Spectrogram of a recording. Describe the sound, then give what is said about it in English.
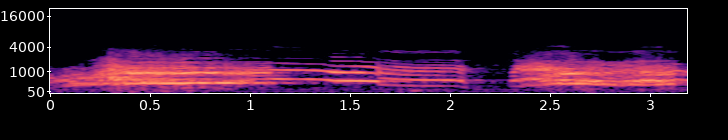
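A man's voice imitates Lee, an old postmaster's foxhound waking and coming out from under the porch in front of the post office: a loud, drawn-out baying wail with a wavering pitch that slides in the middle, a brief pause, then another bawling howl. “Our old postmaster had an old fox town called Lee. Lee wakes up, comes out from under the porch.”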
